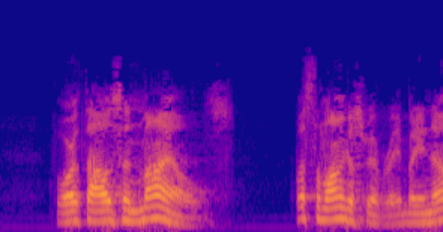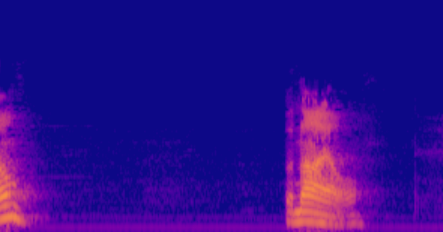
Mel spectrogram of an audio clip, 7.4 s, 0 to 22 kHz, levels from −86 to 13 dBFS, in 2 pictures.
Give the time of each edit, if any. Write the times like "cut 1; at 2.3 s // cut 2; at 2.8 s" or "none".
none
